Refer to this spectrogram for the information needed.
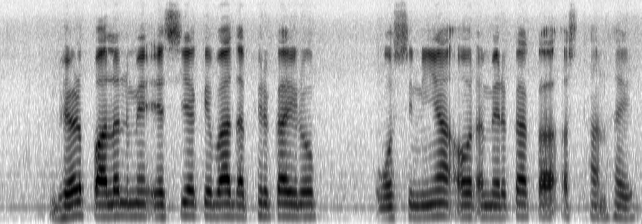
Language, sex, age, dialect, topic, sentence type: Magahi, male, 18-24, Central/Standard, agriculture, statement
